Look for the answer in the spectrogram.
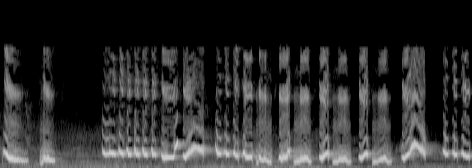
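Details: White-rumped shama song as a morning lure for making birds sing: rich, varied whistled phrases with rapid trills and swooping rising and falling notes, almost continuous.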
